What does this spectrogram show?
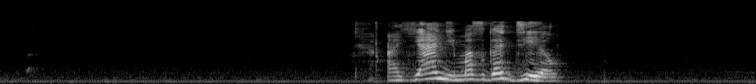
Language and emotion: Russian, angry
